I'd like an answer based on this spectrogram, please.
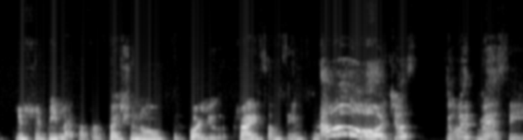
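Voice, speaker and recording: A woman with a Mexican accent speaks at a high pitch and a moderate pace. Her voice is raised and projected. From Mexico City. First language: Spanish. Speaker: author. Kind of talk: casual chat. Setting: livestream video call.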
